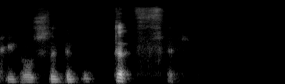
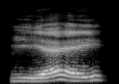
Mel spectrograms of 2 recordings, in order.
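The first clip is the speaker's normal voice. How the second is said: usual speaking voice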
